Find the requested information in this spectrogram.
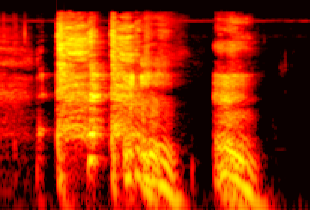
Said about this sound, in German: Ich muss husten.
